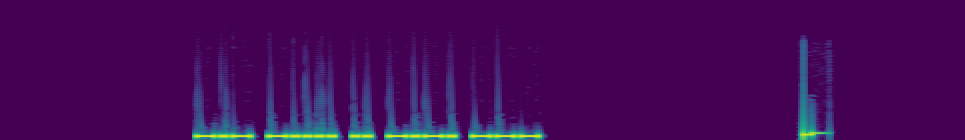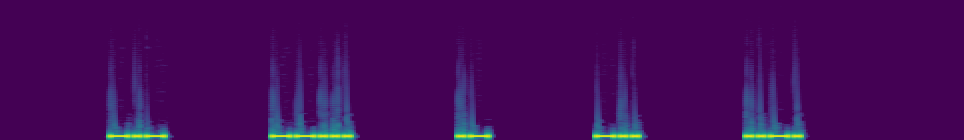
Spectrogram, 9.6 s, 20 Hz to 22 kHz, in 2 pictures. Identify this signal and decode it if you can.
Morse code, heard as a keyed tone, about 40 wpm, spaced as for 20 wpm, 700 Hz. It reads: K6ICO K7ADF
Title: USA Call Signs - 5 Characters - 6x Character Spacing - 40wpm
